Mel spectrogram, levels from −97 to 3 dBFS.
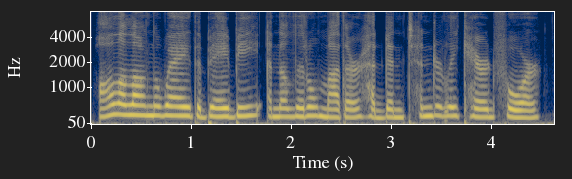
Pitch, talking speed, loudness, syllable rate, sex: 225 Hz, 195 wpm, -16 LUFS, 5.1 syllables/s, female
